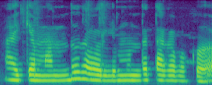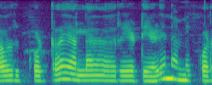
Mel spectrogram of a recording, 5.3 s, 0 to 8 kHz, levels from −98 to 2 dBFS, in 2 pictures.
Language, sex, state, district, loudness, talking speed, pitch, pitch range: Kannada, female, Karnataka, Raichur, -15 LUFS, 125 wpm, 180 Hz, 170-190 Hz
